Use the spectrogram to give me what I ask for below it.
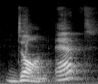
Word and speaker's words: dawn: যে at হচ্ছে at dawn উচ্চারণটা কি dawn হ্যাঁ আবার ডাউন বলেন না কেউ হ্যাঁ at dawn মানে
